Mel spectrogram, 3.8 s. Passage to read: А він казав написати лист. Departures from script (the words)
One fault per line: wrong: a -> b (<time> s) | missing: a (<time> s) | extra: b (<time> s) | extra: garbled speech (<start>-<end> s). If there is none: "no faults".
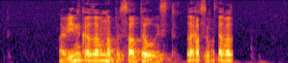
extra: garbled speech (2.5-3.1 s)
